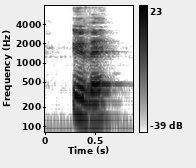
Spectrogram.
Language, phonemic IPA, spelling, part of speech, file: Dutch, /ˈyu̯ə/, uwe, pronoun / determiner, Nl-uwe.ogg
- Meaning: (pronoun) non-attributive form of uw; yours; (determiner) inflection of uw: 1. nominative/accusative feminine singular attributive 2. nominative/accusative plural attributive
